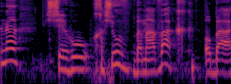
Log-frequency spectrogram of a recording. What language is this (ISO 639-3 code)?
heb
